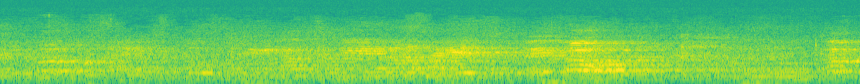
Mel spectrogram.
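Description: Faint, indistinct voices of people in a large hall, with a few soft low thuds.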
